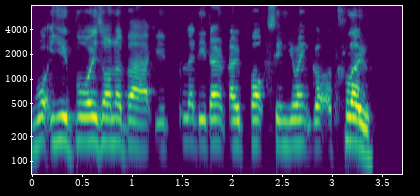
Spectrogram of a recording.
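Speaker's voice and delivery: play-acted screaming, kept mild. Retelling listening to the podcast while driving: imitating himself screaming at the radio. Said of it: "I'm screaming at it sometimes".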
